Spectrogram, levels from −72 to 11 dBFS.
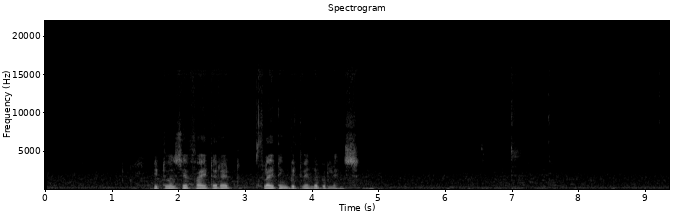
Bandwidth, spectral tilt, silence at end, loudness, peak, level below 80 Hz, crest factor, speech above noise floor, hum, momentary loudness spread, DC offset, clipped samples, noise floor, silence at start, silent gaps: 16 kHz; -7 dB/octave; 2.35 s; -28 LUFS; -8 dBFS; -60 dBFS; 24 dB; 31 dB; none; 25 LU; under 0.1%; under 0.1%; -58 dBFS; 1.6 s; none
